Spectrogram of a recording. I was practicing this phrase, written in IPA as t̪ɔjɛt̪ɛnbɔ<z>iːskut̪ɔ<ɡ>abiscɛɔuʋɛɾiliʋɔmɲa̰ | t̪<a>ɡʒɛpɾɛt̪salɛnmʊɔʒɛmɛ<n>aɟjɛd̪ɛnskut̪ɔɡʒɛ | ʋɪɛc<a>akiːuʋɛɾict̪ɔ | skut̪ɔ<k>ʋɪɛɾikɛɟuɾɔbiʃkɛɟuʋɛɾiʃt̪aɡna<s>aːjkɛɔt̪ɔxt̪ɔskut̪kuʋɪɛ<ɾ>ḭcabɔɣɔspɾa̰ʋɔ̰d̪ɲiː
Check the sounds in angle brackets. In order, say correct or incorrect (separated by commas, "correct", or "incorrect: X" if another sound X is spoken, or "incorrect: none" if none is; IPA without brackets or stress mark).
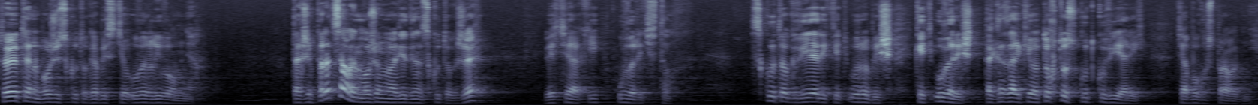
incorrect: ʒ, correct, correct, incorrect: m, incorrect: ɛ, incorrect: ɡ, incorrect: z, correct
